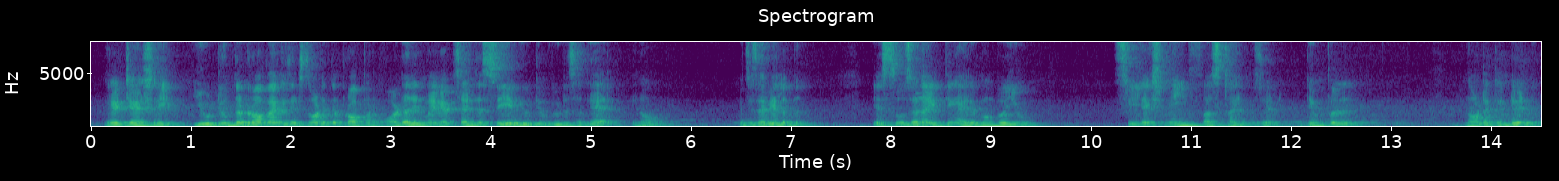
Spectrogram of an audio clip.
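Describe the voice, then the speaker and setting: A man with an Indian accent, fairly high in pitch, in a monotone, flat delivery at a moderate pace with long, frequent pauses, amid noticeable background noise and audible room echo. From India, Kerala (Calicut). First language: Sindhi. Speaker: accounting lecturer. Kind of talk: online lecture. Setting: live online class.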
